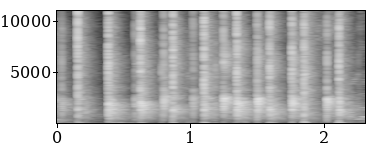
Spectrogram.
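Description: A few people clap their hands together in a quick, steady burst of about a dozen sharp, loud claps over two seconds, with no talking.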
